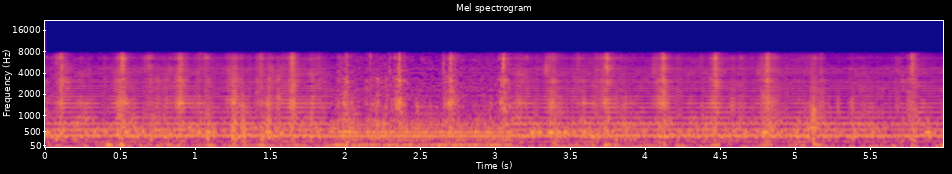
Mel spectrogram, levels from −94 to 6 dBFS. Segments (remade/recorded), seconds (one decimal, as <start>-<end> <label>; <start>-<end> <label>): 0.0-1.9 remade; 1.9-3.1 recorded; 3.1-6.0 remade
